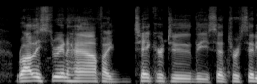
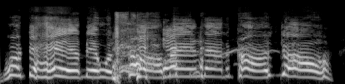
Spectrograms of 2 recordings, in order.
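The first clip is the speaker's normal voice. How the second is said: a hammed-up Richard Pryor bit, much higher; shitty Richard Pryor; 12 semitones higher than usual. Dad panicking as the parked car vanishes, doing a bad Richard Pryor. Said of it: "just doing a really shitty Richard Pryor".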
